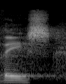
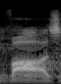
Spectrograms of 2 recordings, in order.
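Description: First: It is pronounced the plain, ordinary way. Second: It is pronounced the snobbish, refined way. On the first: The speaker sounds down to earth. "instead of vase" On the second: The speaker sounds refined or posh. "If you're snobbish, ... like you say vase"

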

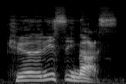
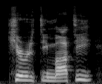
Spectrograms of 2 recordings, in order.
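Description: First: It is said with an S sound instead. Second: It is said with a T sound, as spelled. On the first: The speaker calls it right. "So it's actually pronounced" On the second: The speaker calls it wrong. "that's what it, it's going to look like it says"

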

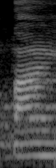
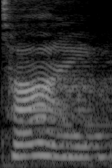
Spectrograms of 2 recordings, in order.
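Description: First: The t has no puff of air. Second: The t is released with a strong puff of air. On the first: The speaker calls it wrong. "chứ đừng đọc tay nha" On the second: The speaker calls it right. "bật chữ T này"

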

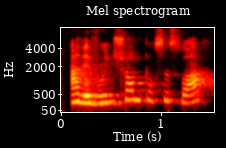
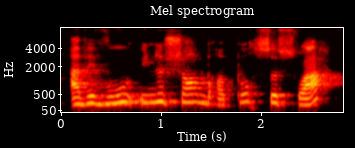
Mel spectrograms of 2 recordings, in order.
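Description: First: The sentence is said fast. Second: The sentence is said slowly.

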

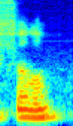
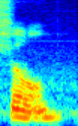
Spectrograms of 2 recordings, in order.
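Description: First: An extra vowel sound comes between L and M. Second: No vowel sound comes between L and M. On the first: This is how people say it where the speaker grew up. "where I come from, we say film" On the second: This is the standard pronunciation. "there is no U between the L and the M"

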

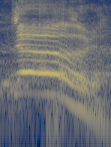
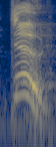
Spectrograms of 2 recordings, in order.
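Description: First: It sounds thrilled and excited. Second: It sounds like a casual friendly greeting.

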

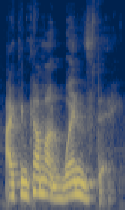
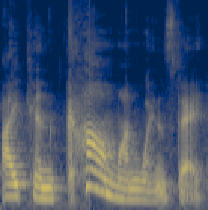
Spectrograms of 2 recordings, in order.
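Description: First: Every word is equally full, with no reduction. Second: The word 'can' is reduced to 'kin'. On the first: The speaker calls it wrong. "when somebody pronounces it with all the words exactly equal with no reductions" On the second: The speaker calls it right. "The can reduces to kin"

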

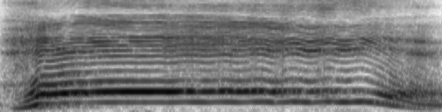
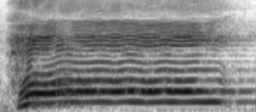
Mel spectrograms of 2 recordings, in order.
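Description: First: The voice is pressed, with a little distortion. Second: The voice is clean and clear, without distortion. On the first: "kind of a little bit of distortion coming in" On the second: "nice and clean"

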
